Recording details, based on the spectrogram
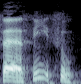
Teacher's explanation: Si di hujung lidah keluar.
